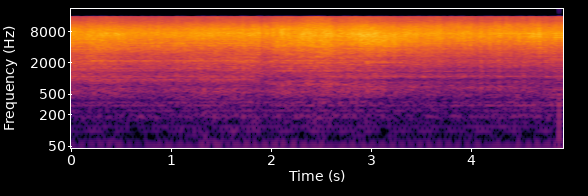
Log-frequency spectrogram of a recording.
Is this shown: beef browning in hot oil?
yes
